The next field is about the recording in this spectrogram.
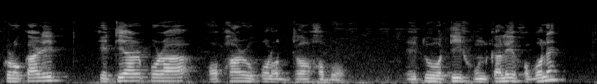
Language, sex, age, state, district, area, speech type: Assamese, male, 45-60, Assam, Golaghat, urban, read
